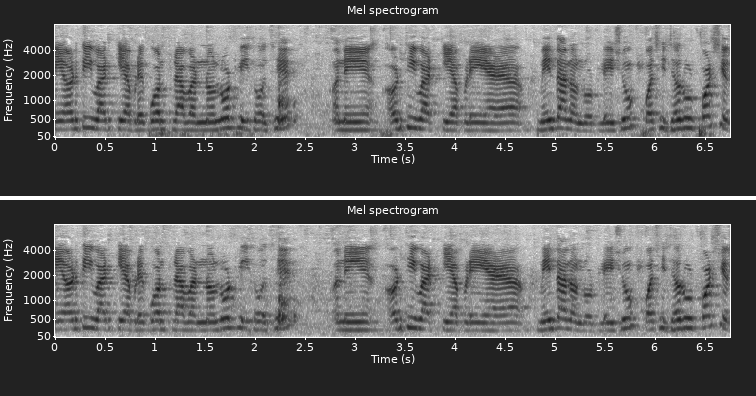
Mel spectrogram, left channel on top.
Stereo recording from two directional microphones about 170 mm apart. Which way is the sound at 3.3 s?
30° left (ahead or behind).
